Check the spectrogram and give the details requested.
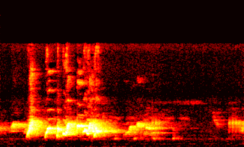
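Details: Red-whiskered bulbul at Suan Phueng, Ratchaburi, delivering a loud, bubbling warbled phrase that fades into softer notes, followed after a short pause by a single brief note.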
